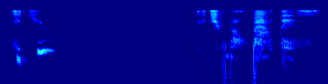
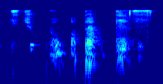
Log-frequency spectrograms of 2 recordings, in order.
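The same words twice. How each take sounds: First: Hushed, hesitant whisper. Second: Loud, forceful whisper; stage whisper. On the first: Nanny whispers to Ultra Brain, halting whisper. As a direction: whisper it across to a companion. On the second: Nanny points at the lock, harsh loud whisper. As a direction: push the whisper out hard and higher. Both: Acted. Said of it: "she's gonna whisper".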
